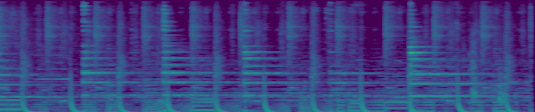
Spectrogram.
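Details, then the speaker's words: Radial-laced bicycle wheel being built: about ten crisp plucks, each ringing bright and high then dying quickly, showing spokes are tight; loose spokes sound dull and dead. "that high pitch tells you that they're tight and they'll feel dead and duller not as bright a tone when they're not tight enough"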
